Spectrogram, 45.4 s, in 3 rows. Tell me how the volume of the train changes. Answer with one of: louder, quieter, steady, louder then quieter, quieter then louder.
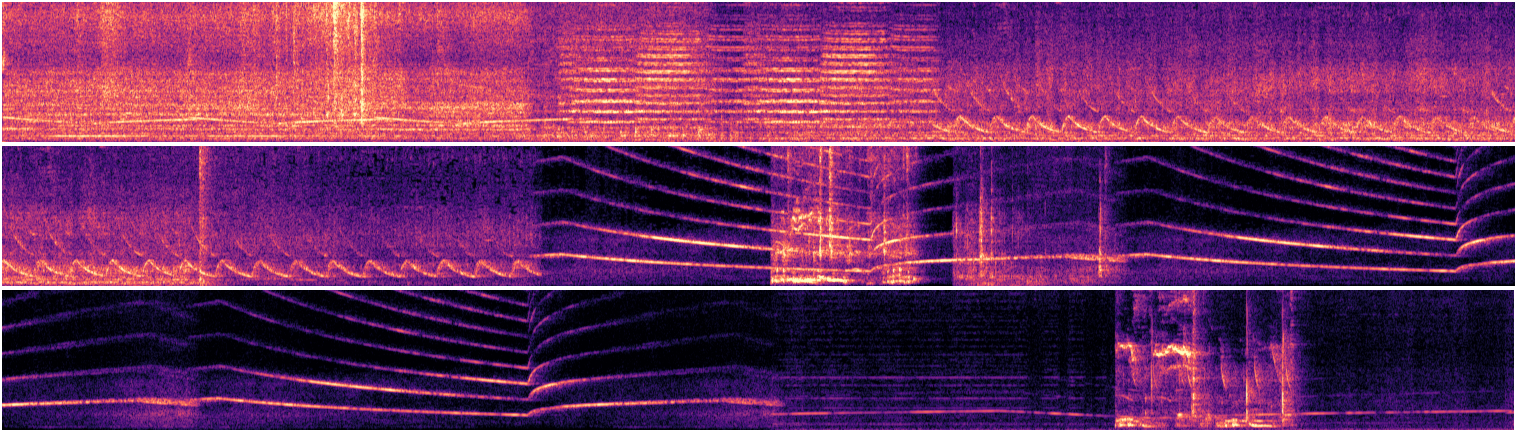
steady.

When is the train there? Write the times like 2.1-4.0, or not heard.
0.0-17.2.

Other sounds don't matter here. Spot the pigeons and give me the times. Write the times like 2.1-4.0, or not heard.
2.3-3.8, 22.8-24.3, 41.4-43.2.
